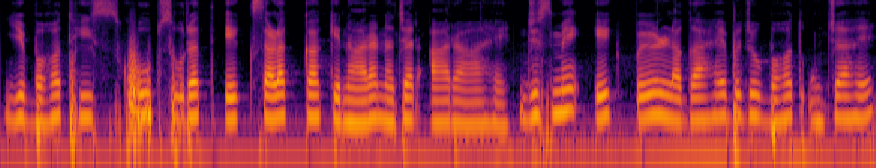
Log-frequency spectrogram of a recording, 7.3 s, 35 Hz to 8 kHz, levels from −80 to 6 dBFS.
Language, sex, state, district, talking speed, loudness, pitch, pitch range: Hindi, female, Jharkhand, Jamtara, 150 wpm, -20 LUFS, 180 Hz, 165-185 Hz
